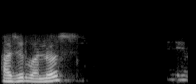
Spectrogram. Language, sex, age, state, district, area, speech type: Nepali, male, 18-30, West Bengal, Darjeeling, rural, conversation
